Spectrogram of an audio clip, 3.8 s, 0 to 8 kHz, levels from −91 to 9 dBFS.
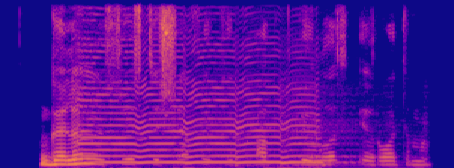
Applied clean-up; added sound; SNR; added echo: none; Electric guitar; 4 dB; none.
